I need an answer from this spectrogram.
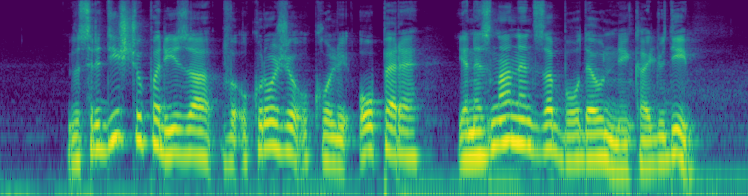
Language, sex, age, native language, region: Slovenian, male, 18-29, Slovenian, Drava region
